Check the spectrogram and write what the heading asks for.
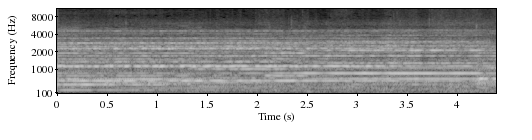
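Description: Men's group shigin (Japanese chanted poetry) ending on a long held note that stops about a second in, leaving steady sustained tones of the instrumental accompaniment ringing on.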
